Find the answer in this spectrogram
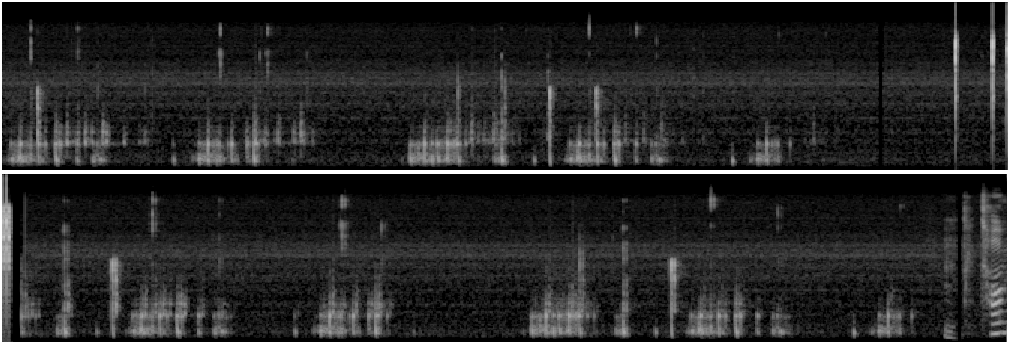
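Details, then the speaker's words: Coarse crackles on chest auscultation, as in pneumonia or bronchiectasis, from terminal or respiratory bronchioles opening, somewhat earlier in inspiration than fine crackles: low-pitched breath sounds with scattered bubbling, popping clicks. "뭔가 좀 이렇게 폐렴이 있다든지 해서 또는 브롱이 같은 것들이 있어서 어 터미널 또는 레스 브롱키에서 열릴 때 나는 소리를 또 코스라고도 하는데 들어보시죠"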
